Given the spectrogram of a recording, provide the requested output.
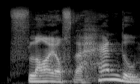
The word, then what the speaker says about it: fly off the handle: So nowadays we say fly off the handle means to get angry and to lose control, right? Notice the pronunciation with the stress. Fly off the handle.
